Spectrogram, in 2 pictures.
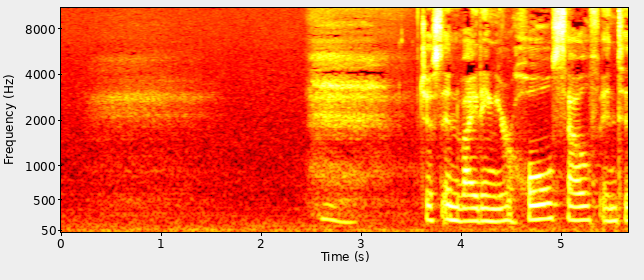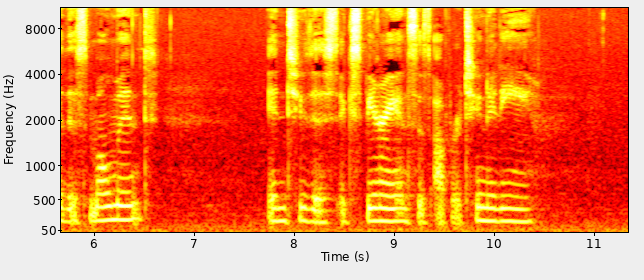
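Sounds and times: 
deep breath in through nose and out mouth: 0.2s - 1.7s, 2.5s - 3.6s
speech: 3.6s - 6.7s, 7.7s - 10.5s.

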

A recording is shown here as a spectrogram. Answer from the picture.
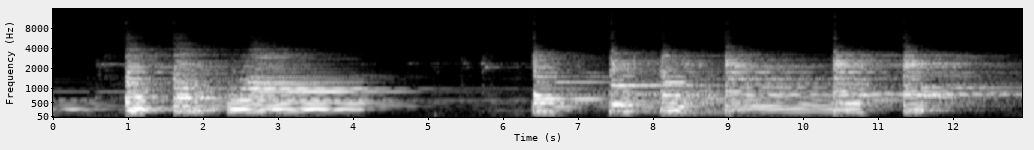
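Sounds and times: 
electric guitar chords through an amp with heavy reverb: 0.0s - 12.9s.

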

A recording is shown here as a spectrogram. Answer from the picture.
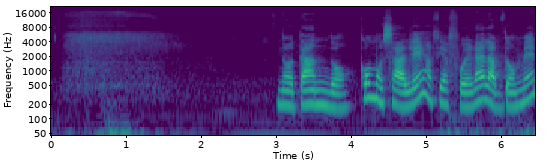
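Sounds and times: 
slow deep inhalation through the nose: 0.0s - 2.0s
speech: 3.0s - 6.4s.

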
